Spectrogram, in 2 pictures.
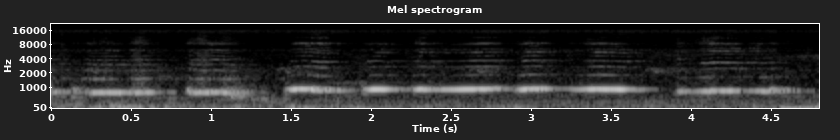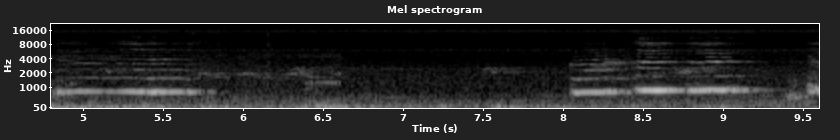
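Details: A Papuan butcherbird sings pure whistles in a rhythmic sequence, several held notes pulsing in loudness, then a brief pause before the fluty phrase resumes.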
